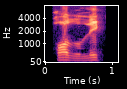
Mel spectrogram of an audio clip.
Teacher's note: ضاد حروف مستعلیہ میں سے ہے، موٹا پڑا جائے گا، باقی کسی بھی حرکت والے حرف کو کھینچنا نہیں، کاف کی صورت میں ساکن پڑا جائے گا۔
